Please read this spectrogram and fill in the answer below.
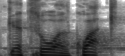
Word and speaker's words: Quetzalcoatl: Hey, I apologize for the pronunciation. I've learned how to say it now. It's not anywhere near that. Quetzalcoatl. It's Quetzalcoatl.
